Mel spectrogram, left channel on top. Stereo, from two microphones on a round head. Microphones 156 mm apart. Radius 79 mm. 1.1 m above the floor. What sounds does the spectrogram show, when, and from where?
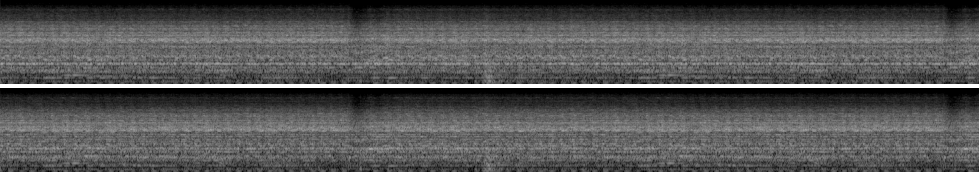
0.0 s an engine running: 15° left (ahead or behind), 1.9 m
